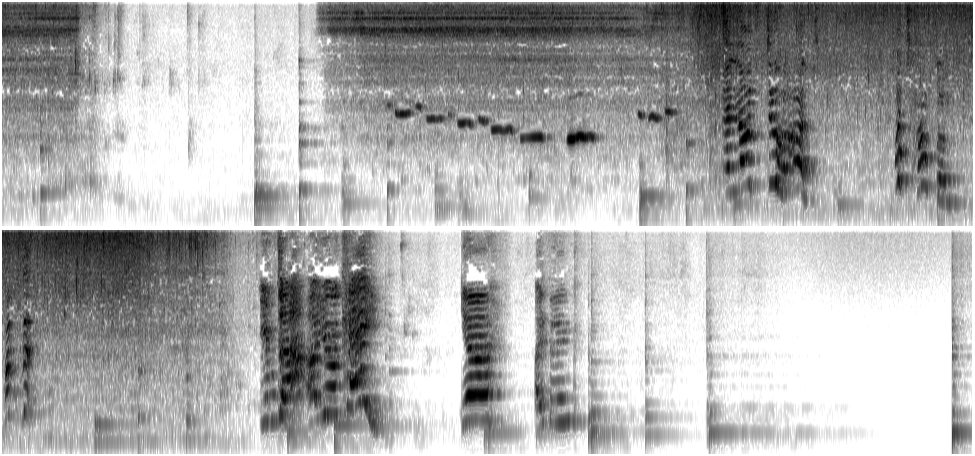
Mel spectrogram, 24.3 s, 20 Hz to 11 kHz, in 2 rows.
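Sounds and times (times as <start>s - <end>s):
water gushing from a tap: 0.0s - 1.6s, 4.1s - 15.4s
person talking: 9.0s - 10.2s, 11.2s - 12.6s, 15.4s - 17.0s, 17.9s - 19.3s.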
